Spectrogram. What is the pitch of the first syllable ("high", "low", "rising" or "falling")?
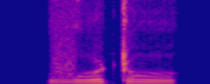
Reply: rising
